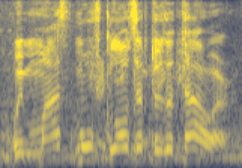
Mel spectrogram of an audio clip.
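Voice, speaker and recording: An actor playing an eager Soviet trooper in a strategy game, reporting in clipped military phrases. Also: male voice, sits high, lively intonation, brisk. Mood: dutiful. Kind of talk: video game unit voice acting. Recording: very noisy game battle audio.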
